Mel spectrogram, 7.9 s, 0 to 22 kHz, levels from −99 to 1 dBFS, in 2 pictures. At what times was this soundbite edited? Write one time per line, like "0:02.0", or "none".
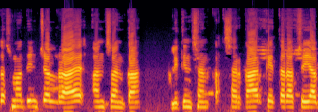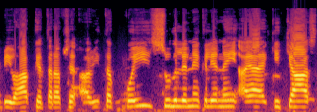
none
